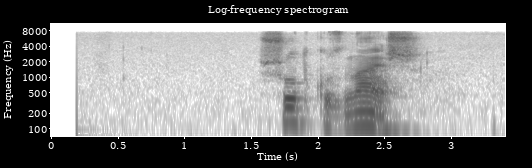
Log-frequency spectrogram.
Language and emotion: Russian, neutral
